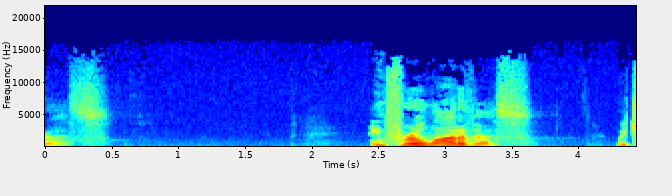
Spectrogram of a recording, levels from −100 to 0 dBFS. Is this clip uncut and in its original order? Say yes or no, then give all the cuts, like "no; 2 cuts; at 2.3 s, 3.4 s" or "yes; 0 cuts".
yes; 0 cuts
